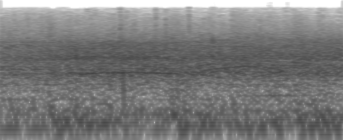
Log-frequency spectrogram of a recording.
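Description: A cricket stadium crowd applauds and cheers steadily after a six in a London Spirit chase, a dense, distant-sounding wash of clapping and murmur with no distinct voices.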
